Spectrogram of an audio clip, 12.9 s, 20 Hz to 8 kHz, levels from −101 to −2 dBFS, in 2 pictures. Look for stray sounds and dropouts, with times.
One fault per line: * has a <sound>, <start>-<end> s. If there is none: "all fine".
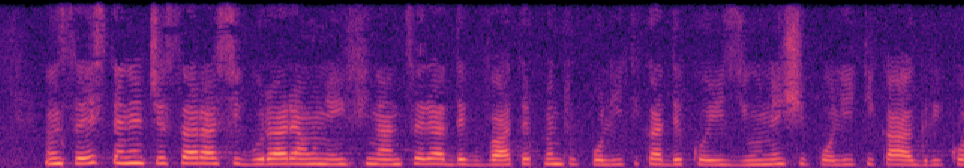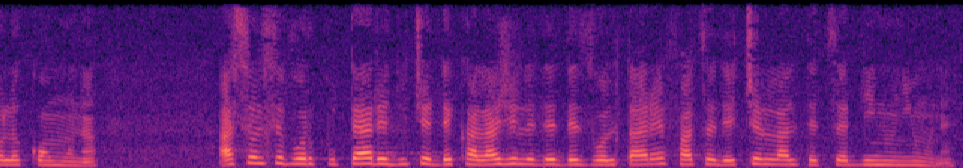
all fine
